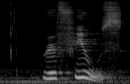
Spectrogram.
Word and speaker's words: refuse: इस शब्द का एक उच्चारण है ये, रिफ्यूज़, यानी इनकार करना। इस शब्द का दूसरा उच्चारण है रेफ्यूज़, यानी कचरा या वेस्ट।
